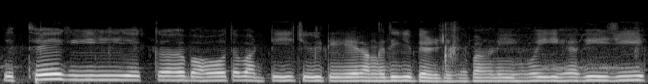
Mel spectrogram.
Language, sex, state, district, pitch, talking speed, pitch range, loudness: Punjabi, male, Punjab, Kapurthala, 175 Hz, 120 wpm, 170-190 Hz, -15 LUFS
